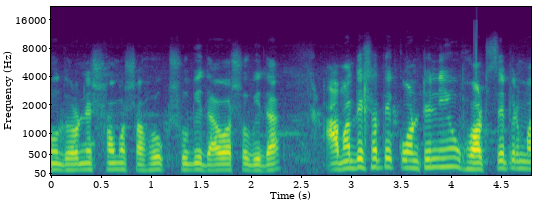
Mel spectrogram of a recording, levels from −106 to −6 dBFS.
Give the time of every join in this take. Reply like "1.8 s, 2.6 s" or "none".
none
